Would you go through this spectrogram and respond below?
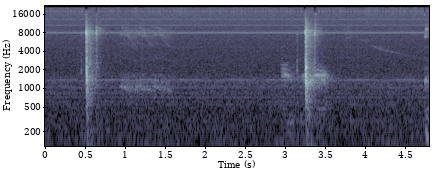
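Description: Two sharp keystrokes on a computer keyboard while setting up the MSX2 game Laydock, spaced a few seconds apart and fairly close, over a quiet background hum.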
